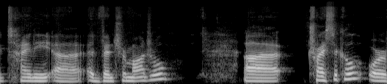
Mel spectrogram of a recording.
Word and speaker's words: Traysikel: uh Adventure module uh tricycle or phonetically as it's pronounced tricycle is a system agnostic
